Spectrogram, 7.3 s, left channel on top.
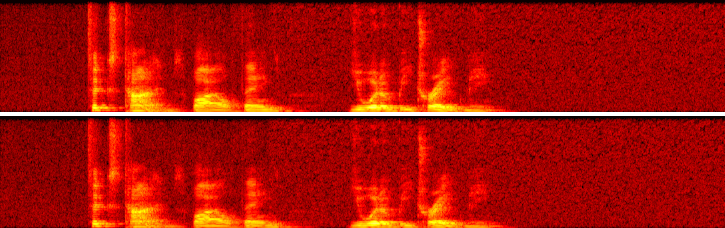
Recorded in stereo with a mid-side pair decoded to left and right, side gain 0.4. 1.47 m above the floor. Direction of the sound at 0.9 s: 30° left.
